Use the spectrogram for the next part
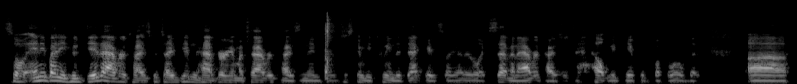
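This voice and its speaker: Husky, rambling middle-aged man. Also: fairly low pitch, very fast, a bit bright, no room sound, rough recording. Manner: rambling, full of fillers and restarts. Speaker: guest, hobby historian and price guide author. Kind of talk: casual conversation.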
